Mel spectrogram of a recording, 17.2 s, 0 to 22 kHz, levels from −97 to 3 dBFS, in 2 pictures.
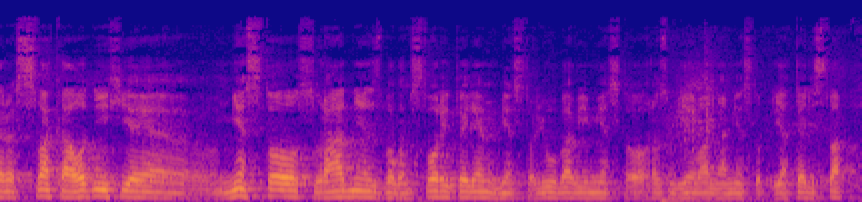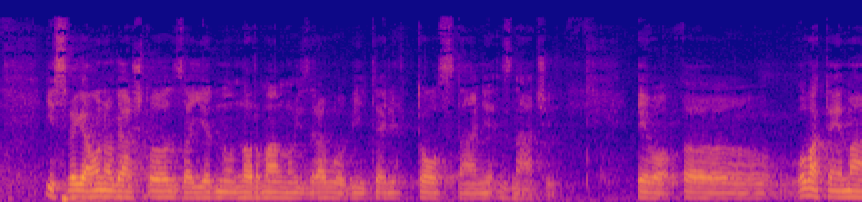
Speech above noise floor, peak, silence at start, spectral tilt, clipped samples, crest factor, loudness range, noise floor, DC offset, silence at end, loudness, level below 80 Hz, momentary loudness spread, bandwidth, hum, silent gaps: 26 dB; -12 dBFS; 0 s; -6.5 dB/octave; under 0.1%; 20 dB; 7 LU; -58 dBFS; under 0.1%; 0 s; -32 LUFS; -54 dBFS; 12 LU; 15.5 kHz; none; none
